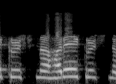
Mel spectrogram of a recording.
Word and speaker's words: कृष्ण: ठीक है, और आपने जो प्रोनाउंस करना है वो है हरे कृष्ण, कृष्णा नहीं है, कृष्णा। लोग करते हैं हरे कृष्णा, आपने ये नहीं करना, आपने करना कृष्णा का मतलब हो जाता है संस्कृत में कृष्ण का।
